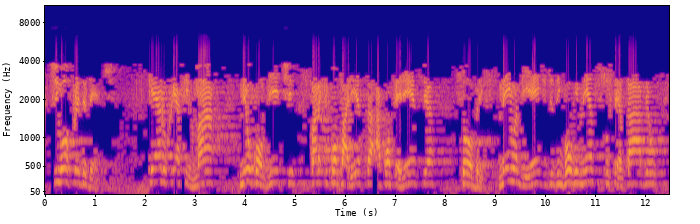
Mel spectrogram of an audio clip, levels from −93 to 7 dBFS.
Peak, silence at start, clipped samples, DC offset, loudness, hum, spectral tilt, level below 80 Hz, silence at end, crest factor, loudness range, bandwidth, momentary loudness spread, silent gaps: -4 dBFS; 0 s; under 0.1%; under 0.1%; -17 LUFS; none; -7 dB/octave; -54 dBFS; 0 s; 14 dB; 1 LU; 6 kHz; 12 LU; none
